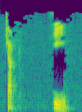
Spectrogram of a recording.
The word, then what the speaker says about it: Chukchi: How do they pronounce that? Chukchi. She said.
